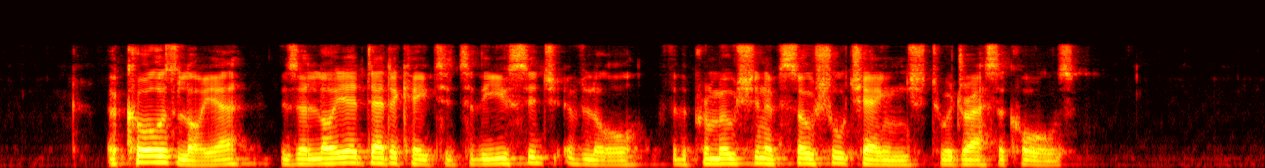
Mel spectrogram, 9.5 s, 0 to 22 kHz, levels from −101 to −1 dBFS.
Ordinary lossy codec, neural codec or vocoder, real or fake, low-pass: none; codec, 16 kHz, 4.8 kbps, FACodec; fake; 7.2 kHz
